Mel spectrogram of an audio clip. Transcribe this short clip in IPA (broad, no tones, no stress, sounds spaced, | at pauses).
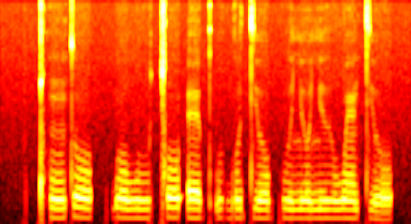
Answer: ǃʰ ũ t o | ɓ o w u ǀ o ʔ ɛ kʷʼ ɯ ɡʷ ɯ tʲ o kʷ ɯ lʲ o lʲ ɯ w ɛ̃ tʲ o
